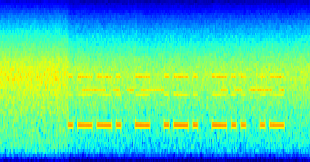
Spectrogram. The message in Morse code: PTRDA

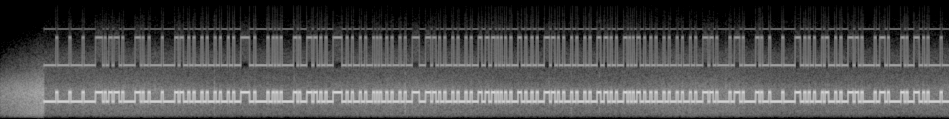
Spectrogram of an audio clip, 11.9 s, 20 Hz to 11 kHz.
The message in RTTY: HL5JG 569 840 840 AGN? …

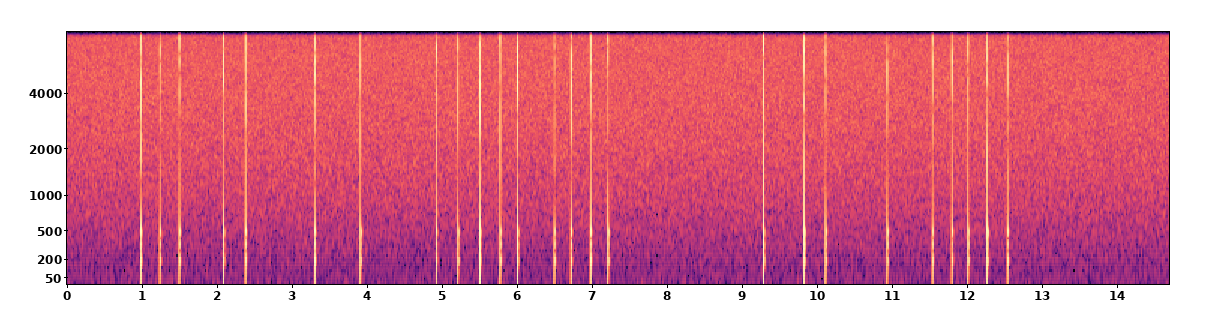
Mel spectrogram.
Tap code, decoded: MAY BE

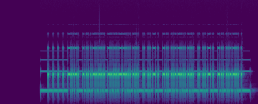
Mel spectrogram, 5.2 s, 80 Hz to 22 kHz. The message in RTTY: CQ DX DE 4X9NKW 4X9NKW K

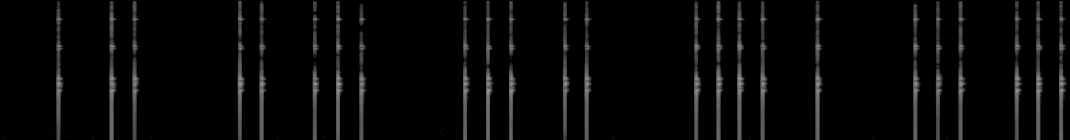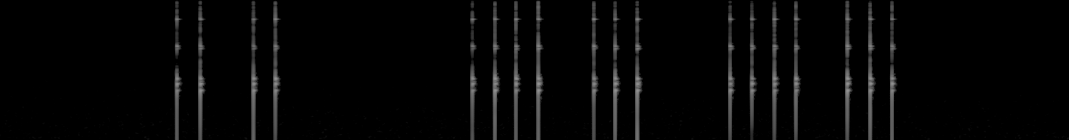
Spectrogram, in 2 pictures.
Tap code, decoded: BHMQN G SS

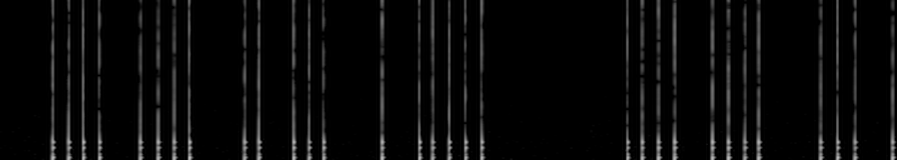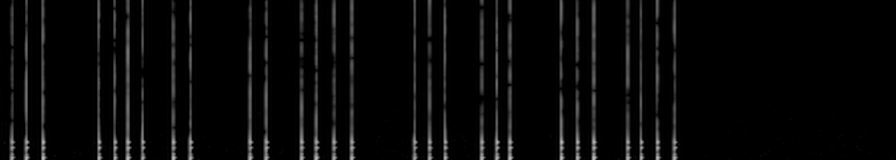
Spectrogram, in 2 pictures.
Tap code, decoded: THE TORINO

